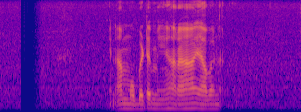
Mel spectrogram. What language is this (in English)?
Sinhala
